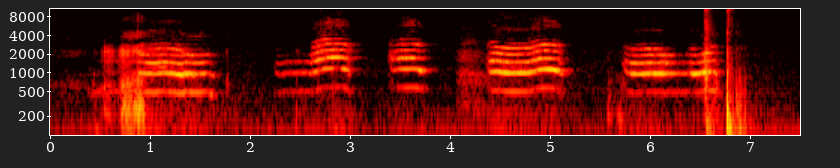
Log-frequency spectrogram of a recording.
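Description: A cat meows several times in a quiet indoor room, five drawn-out, close and clear calls spaced over several seconds, with a sharp thump near the end.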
